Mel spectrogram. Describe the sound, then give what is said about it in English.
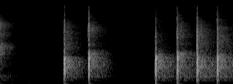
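Bare hands clapping a simple rhythm: two sharp claps, a short pause, then five quicker claps, crisp and alone with no talk. “200 years later, I just clap you the rhythm.”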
